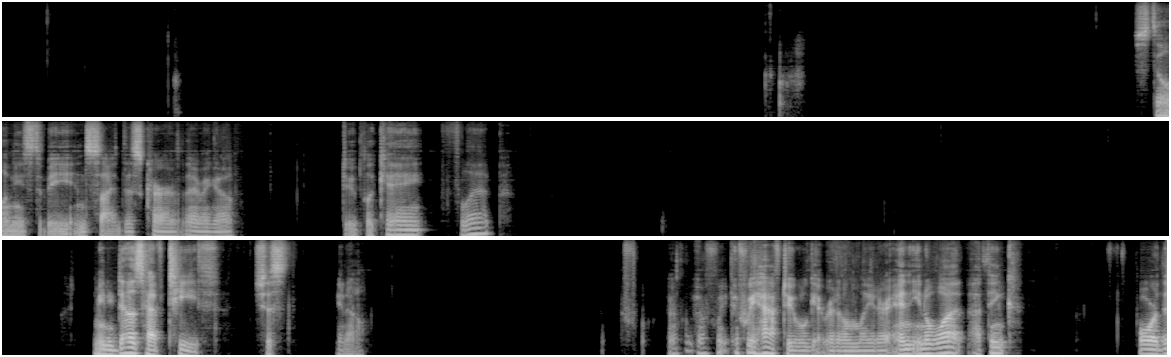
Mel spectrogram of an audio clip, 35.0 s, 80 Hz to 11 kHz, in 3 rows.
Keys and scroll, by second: 0.8 super+=, 1.6 space, 14.8 super+j, 23.9 super+-, 25.5 super+=, 26.5 space, 33.3 super+-, 34.5 space.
